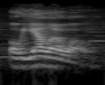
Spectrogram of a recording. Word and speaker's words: Oyelowo: How do you pronounce that last name? Oyelowo.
